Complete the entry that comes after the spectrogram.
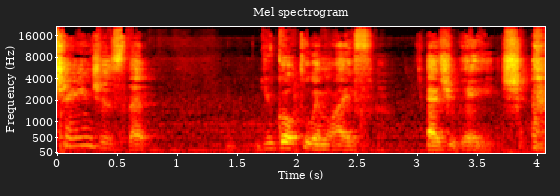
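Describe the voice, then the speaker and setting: With noticeable noise behind her, a woman keeps to a moderate pace. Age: 60s. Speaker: vlogger. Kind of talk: casual video diary. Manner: halting.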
